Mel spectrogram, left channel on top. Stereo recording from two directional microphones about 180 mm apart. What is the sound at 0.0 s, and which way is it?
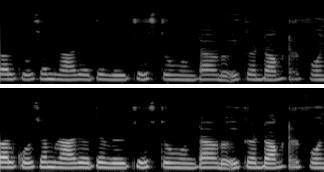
Speech, 40° right (ahead or behind).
